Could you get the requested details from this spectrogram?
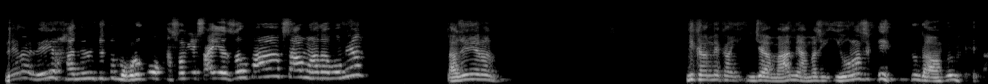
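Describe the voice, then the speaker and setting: A middle-aged woman, a Buddhist nun, gives a classroom lecture on psychology counseling, quizzing the class and acting out quoted dialogue. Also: mid-range voice.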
